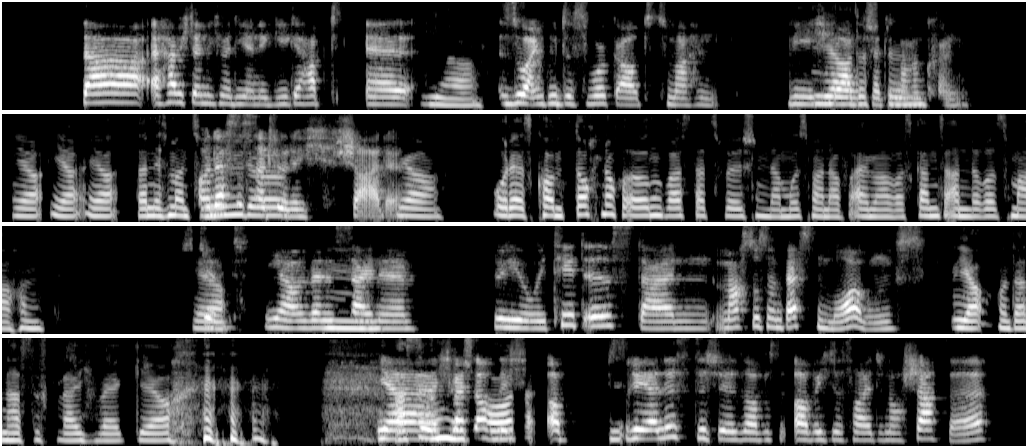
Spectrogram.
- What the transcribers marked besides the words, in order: chuckle
- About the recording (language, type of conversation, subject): German, unstructured, Welche Sportarten machst du am liebsten und warum?
- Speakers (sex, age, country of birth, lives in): female, 30-34, Germany, Germany; female, 55-59, Germany, United States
